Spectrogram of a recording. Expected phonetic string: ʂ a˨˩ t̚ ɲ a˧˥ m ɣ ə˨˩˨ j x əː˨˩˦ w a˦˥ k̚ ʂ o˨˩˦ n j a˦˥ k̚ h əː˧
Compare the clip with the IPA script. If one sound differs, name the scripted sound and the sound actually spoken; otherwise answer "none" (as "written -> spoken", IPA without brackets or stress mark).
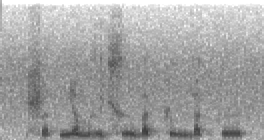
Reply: none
